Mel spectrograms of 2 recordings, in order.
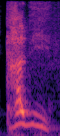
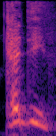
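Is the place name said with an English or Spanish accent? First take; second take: Spanish; Spanish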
